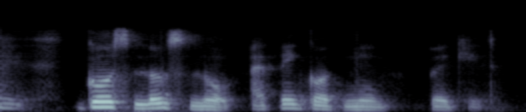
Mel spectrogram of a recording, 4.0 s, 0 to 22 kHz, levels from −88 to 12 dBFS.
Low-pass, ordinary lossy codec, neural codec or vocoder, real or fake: 7.2 kHz; Opus, 24 kbps; codec, 16 kHz, about 1 kbps, DyCAST, with the encoder's durations; fake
